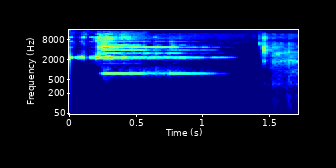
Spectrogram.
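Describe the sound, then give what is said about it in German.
A phone alarm chime sounds once, clear, a bright electronic tone that rings steadily for about a second before fading. Brief muffled noise follows after a short pause. “Ach, das ist eine Erinnerung. Nee, das ist ein Alarm.”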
